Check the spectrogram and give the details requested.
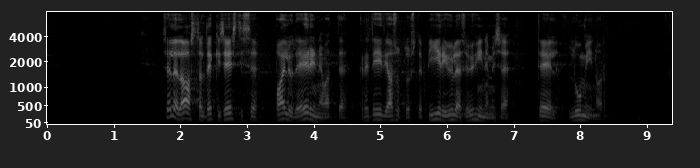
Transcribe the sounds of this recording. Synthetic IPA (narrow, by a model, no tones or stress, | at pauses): se̞lːe̞lɑːst̪ɑlt̪e̞kːˑise̞ːst̪isːe̞pɑlʲjud̪̥e̞eɾine̞vɑt̪ːˑe̞kre̞d̪iːd̪̥iɑsut̪ːˑust̪e̞piːɾiyle̞seyɦine̞mise̞ | t̪e̞ːllumino̞̰r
